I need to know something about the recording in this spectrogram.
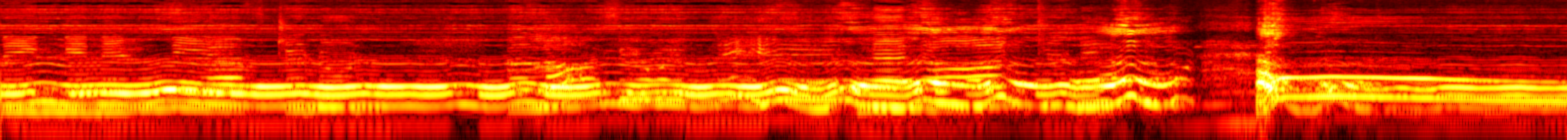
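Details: A Labrador–Great Dane mix dog howls in long, wavering tones at night, joining in with singing during a nightly sing-along with parrots.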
